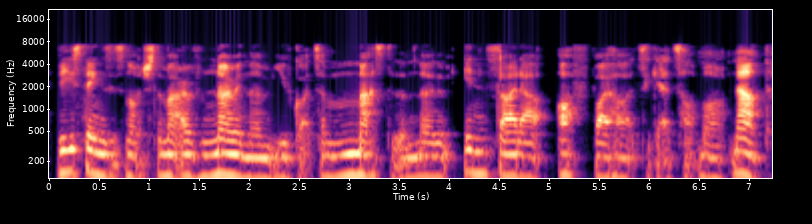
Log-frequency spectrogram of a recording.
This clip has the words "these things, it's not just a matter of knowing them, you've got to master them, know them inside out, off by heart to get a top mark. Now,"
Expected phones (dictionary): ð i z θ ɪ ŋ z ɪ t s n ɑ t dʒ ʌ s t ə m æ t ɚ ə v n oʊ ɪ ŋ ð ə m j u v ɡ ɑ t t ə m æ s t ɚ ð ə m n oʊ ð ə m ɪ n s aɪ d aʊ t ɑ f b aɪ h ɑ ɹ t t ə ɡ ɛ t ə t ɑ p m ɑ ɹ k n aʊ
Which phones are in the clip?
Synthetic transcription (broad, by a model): ð i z θ ɪ ŋ z ɪ t s n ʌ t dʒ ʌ s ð ə m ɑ t ɚ ə v n oʊ ɪ ŋ ð ə m j u v ɡ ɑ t t ə m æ s t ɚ ð ə m n oʊ ð ə m ɪ n s aɪ d aʊ t ɑ f b aɪ h ɑ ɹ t t ə ɡ ɛ t ə t ɑ p m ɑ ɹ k n aʊ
